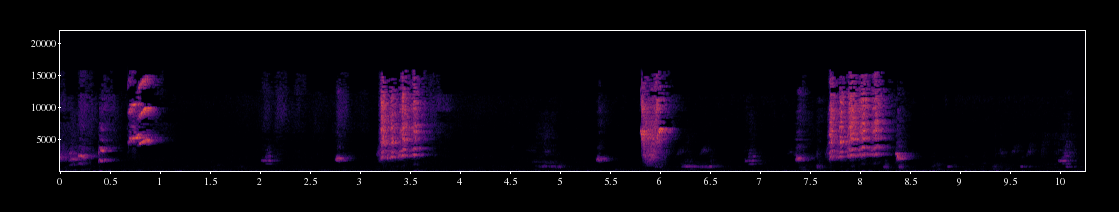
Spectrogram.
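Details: Oriental magpie-robin (kacer), touted as a future champion, sings an irregular run of mixed phrases: harsh buzzy bursts, lower downslurred whistles and short clear notes, about 23 per minute, over a faint hum.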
